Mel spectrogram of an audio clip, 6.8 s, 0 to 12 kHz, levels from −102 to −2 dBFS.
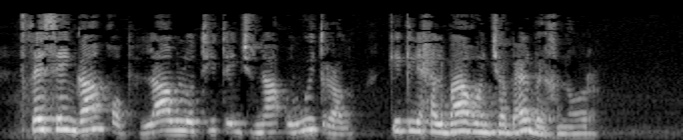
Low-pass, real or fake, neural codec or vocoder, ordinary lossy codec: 9.9 kHz; real; none; MP3, 32 kbps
